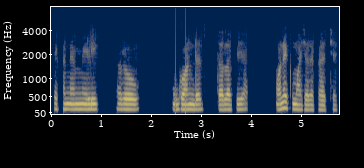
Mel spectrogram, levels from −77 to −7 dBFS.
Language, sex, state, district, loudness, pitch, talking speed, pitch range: Bengali, male, West Bengal, Jalpaiguri, -26 LUFS, 140 Hz, 95 wpm, 135-145 Hz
